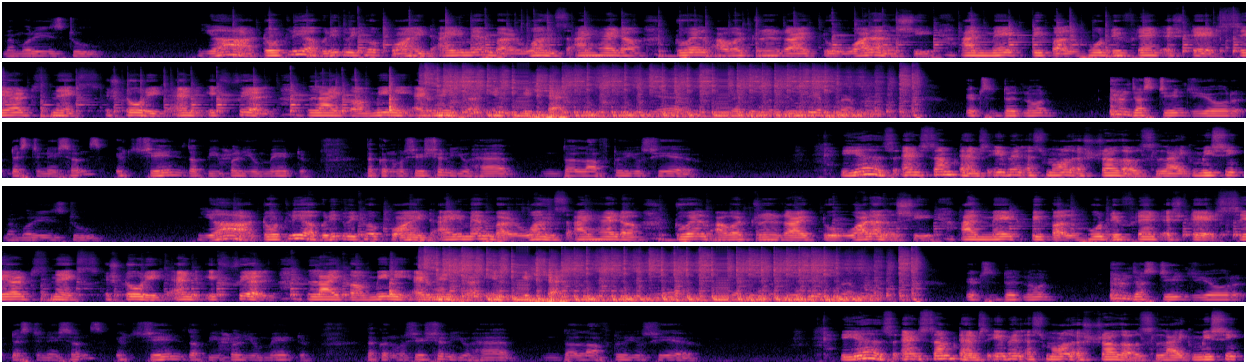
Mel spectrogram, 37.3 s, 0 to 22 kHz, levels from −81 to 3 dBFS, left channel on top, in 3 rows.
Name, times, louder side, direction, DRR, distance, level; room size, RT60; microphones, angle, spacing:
voice 1, 0.0-1.0 18.9-19.5 19.7-21.8 22.1-23.0 23.5-30.0 30.3-31.8, left 2 dB, 35° left, 0.4 m, -35 dB
voice 2, 1.9-18.1 33.0-37.2, right 1 dB, 60° right, 1.4 m, -27 dB
sound 1, 2.3-16.5, left 4 dB, 75° left, 0.6 m, -38 dB
Drum kit, 16.6-21.6, right 2 dB, 75° right, 1.7 m, -27 dB
3.5 x 2.3 x 2.5 m
head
